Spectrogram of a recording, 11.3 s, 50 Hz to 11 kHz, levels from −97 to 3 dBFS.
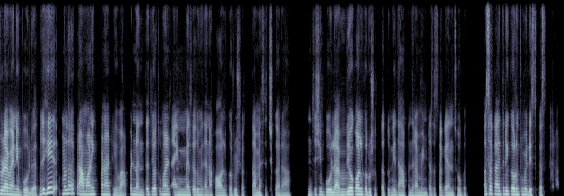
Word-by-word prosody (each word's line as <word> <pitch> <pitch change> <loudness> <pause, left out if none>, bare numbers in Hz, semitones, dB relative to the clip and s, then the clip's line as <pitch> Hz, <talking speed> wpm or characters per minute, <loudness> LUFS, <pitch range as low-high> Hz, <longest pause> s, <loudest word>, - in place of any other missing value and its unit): थोड्या 190 -2 +8
वेळाने 155 -3 +4
बोलूयात." 120 -4 0
म्हणजे 225 +8 +3
हे 280 - +3 0.2
मला 210 +2 +1
प्रामाणिकपणा 175 -1 +3
ठेवा. 135 -1 -3
पण 170 - -2
नंतर 150 +1 -1
जेव्हा 165 +1 0
तुम्हाला 165 0 0
टाईम 145 0 -1
मिळेल, 145 -1 0
तेव्हा 150 - 0
तुम्ही 150 0 -2
त्यांना 140 0 -4
कॉल 130 -1 0
करू 140 0 -4
शकता, 130 -1 -7
मेसेज 130 +1 -6
करा. 120 -2 -5 0.4
त्यांच्याशी 150 +1 -6
बोला 145 -2 +5
व्हिडिओ 155 +4 +5
कॉल 170 -1 +5
करू 155 -3 -1
शकता 140 -1 -9
तुम्ही 140 0 -4
10-15 130 0 -4
मिनिटाचा 125 -1 -5
सगळ्यांसोबत. 130 0 -4 0.4
असं 205 +3 +2
काहीतरी 180 -1 +1
करून 165 -1 +4
तुम्ही 160 -1 0
डिस्कस 140 -2 -3
करा 120 - -24
145 Hz, 200 wpm, -24 LUFS, 130-165 Hz, 0.4 s, थोड्या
